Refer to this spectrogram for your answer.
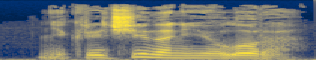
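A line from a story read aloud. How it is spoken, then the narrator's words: Icy cold voice. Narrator (Russian): произнес ледяным голосом, в котором не было ни капли тепла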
